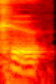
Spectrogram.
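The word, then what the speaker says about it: 九: 9 being the other number, ku, which is the same kanji pronunciation phonetically again for suffering.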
